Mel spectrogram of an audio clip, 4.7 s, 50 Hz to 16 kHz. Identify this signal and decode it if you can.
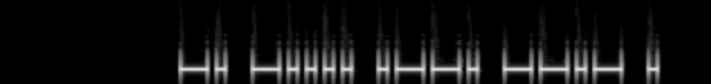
Morse code, heard as a keyed tone, about 20 wpm, 700 Hz. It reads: N6PQE
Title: USA Call Signs 20wpm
